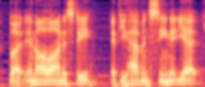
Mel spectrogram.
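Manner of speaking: ordinary delivery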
